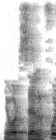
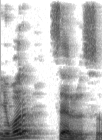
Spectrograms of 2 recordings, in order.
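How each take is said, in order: First: యువర్ సెల్ఫ్ said clearly, ending on a crisp f; teacher modelling యువర్ సెల్ఫ్ with a rising end; singular yourself. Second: యువర్ సెల్వ్స్ said carefully, ending on ves; teacher contrasting యువర్ సెల్వ్స్ with the singular; plural yourselves. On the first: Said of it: "సింగులర్కి అయితేనేమో యువర్ సెల్ఫ్". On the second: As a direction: model యువర్ సెల్వ్స్ for the class with a falling close. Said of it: "ప్లూరల్కి అయితేనేమో యువర్ సెల్వ్స్". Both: Shown as a demonstration.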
